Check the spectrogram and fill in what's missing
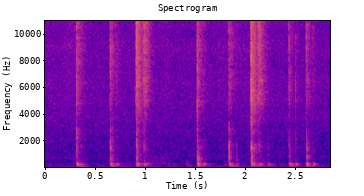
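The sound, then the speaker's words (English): Computer keyboard keys clatter in quick, uneven bursts of sharp clicks, fairly quiet, with about ten strokes in under three seconds and no voices. “Sorry if I'm slow at typing and you can just hear my keyboard typing away.”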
